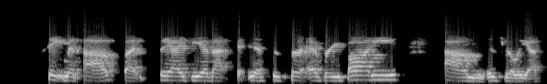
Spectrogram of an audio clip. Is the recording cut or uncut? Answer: uncut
